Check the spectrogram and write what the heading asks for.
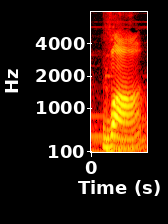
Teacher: he never pronounced the R sounds at the end of the words, like va instead of var.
